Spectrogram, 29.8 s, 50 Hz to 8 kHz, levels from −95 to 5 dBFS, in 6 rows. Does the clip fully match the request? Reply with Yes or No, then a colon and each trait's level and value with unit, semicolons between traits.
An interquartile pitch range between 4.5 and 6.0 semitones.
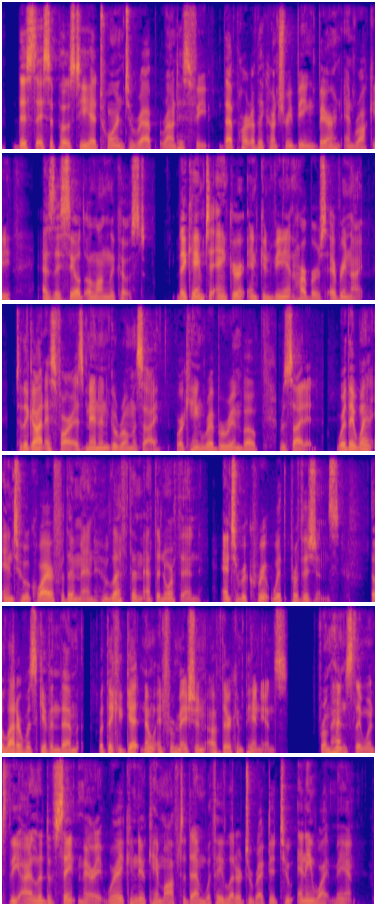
Yes: average, 5.1 semitones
